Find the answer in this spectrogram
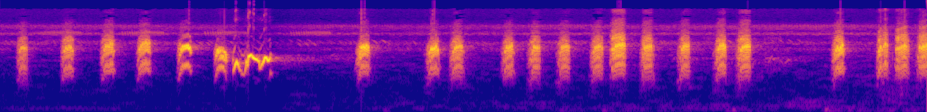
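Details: Sooty-headed bulbul calling hard at a rival for bird luring: a quick whistled twitter near the start, then a long train of rough, buzzy notes at a fairly even pace.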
